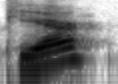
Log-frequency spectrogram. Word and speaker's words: Pierre: Like how do you pronounce it? Pierre? Yes, you got it. Pierre.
